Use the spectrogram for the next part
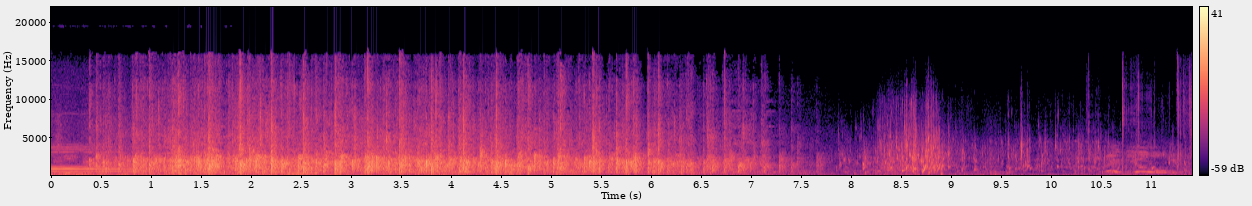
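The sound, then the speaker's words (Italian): A theatre audience applauds in a dense, steady burst of clapping that holds strong for several seconds, then thins and fades out, leaving scattered murmurs and a few stray sounds. “E applaude come che ce vuol,”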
